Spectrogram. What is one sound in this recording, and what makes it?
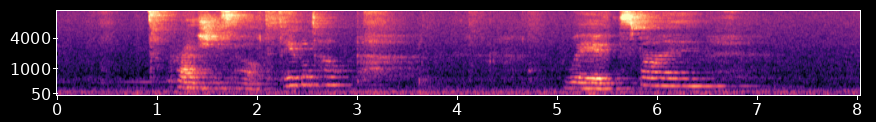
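A woman speaks calmly and close by, in short phrases.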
